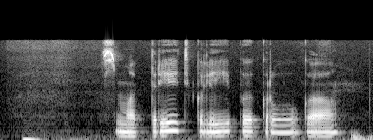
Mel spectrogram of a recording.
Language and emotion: Russian, sad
